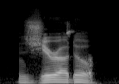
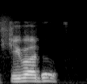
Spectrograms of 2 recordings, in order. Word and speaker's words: Girardot: But you know, if you, okay, so it's a French last name, the T is silent, like Merlot or Brigitte Bardot. – Girardot. – There you go. – Yeah, guys. – Girardot.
